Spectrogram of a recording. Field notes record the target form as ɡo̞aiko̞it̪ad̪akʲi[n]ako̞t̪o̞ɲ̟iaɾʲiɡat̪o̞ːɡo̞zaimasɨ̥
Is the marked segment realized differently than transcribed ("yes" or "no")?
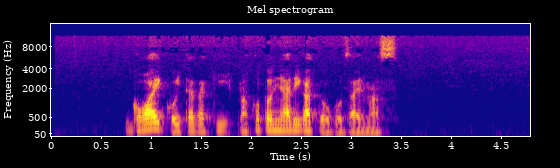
yes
